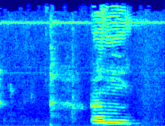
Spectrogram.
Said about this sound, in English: Oh, what a lot of hiccups. Do you like another sip of Mummy's water? Yeah. There you are then. Sometimes if you have a shock, that cures hiccups.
